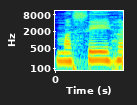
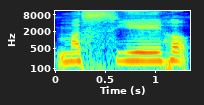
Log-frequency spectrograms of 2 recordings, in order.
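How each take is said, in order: First: It is said without a 'y' after the 's'. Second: It is said with a 'y' after the 's'. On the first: The speaker calls it wrong. "मसेह नहीं" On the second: The speaker calls it right. "नहीं मस्येह"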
